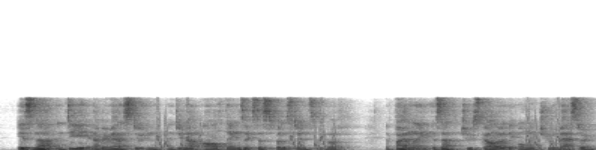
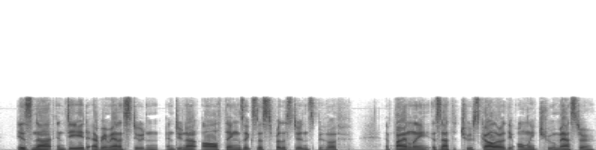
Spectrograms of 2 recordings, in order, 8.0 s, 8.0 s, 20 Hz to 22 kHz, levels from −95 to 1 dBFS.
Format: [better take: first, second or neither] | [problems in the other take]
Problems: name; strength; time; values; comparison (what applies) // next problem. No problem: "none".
second | background sound (Scratching (performance technique)); 11 dB below the speech // room echo; dies away in 0.7 s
